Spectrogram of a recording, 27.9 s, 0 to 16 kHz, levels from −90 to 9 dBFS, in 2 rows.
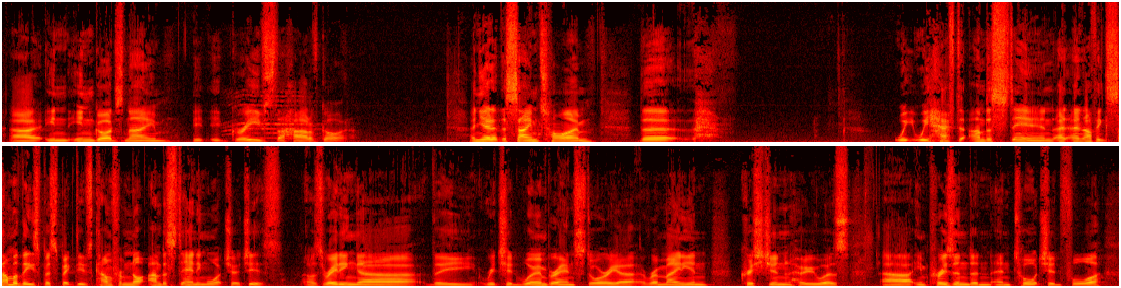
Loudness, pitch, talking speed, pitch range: -31 LUFS, 125 Hz, 125 wpm, 110-140 Hz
